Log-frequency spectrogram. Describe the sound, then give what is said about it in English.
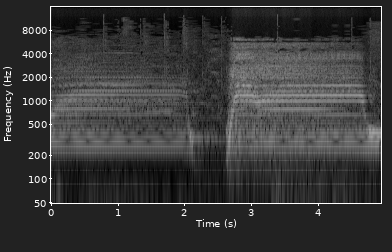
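A pedal steel guitar mimics a train whistle with two long, loud, wailing chords. The second slides up into pitch after a brief dip and holds steady, with no talking. “listen close to … pedal steel guitar, I can hear that train whistle blowing right now”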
